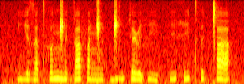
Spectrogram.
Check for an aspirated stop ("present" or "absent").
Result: present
